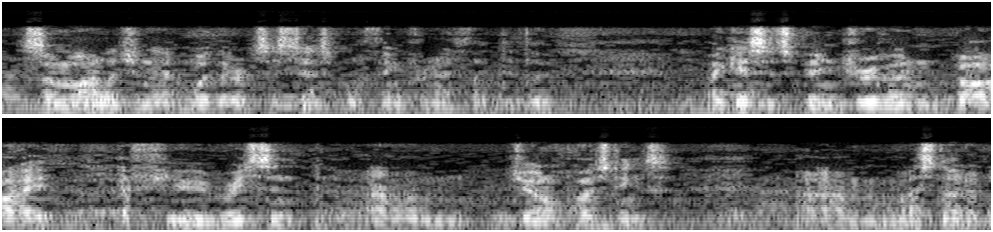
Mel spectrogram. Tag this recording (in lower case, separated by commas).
speech, inside a small room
